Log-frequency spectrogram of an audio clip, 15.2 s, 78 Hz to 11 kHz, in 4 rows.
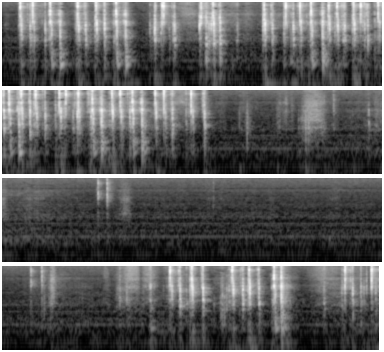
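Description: Fingertips type on a pink Razer DeathAdder V3 plastic mechanical keyboard with hollow plastic keycaps, producing rapid, bright, clacky keystrokes. A dense burst of typing runs for about six seconds, drops to a few scattered clicks over a quiet stretch, then resumes quickly near the end.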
